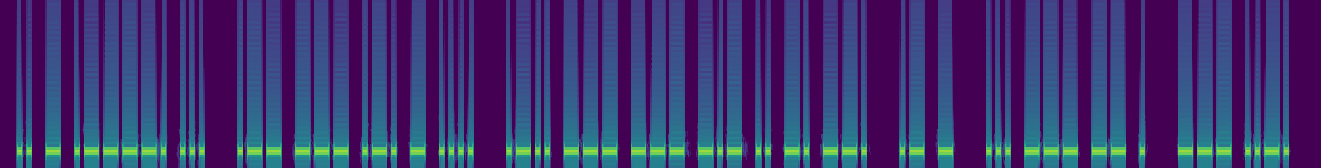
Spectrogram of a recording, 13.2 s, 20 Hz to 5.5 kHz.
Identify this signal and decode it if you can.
Morse code, heard as a keyed tone, about 25 wpm, 600 Hz. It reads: IT'S WORTH LOOKING AT SOME OF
